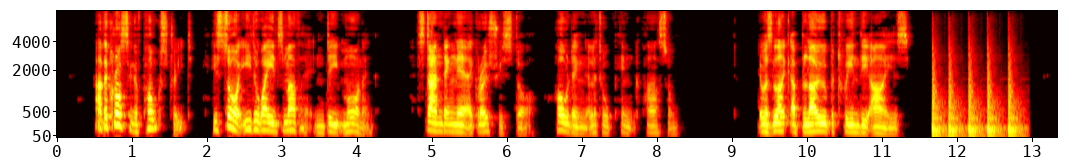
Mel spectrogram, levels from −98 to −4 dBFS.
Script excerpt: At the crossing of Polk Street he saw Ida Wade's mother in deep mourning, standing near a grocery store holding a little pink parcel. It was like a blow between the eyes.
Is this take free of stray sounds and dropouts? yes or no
no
